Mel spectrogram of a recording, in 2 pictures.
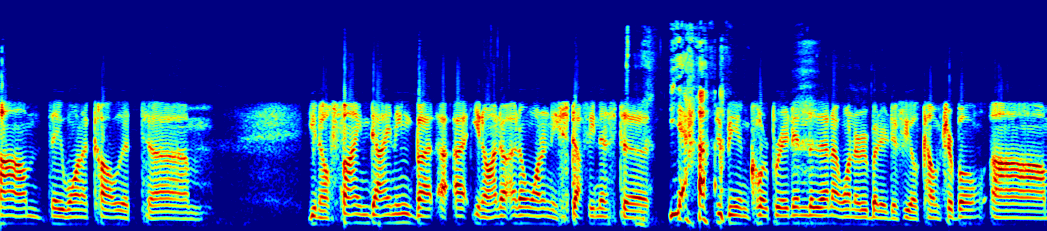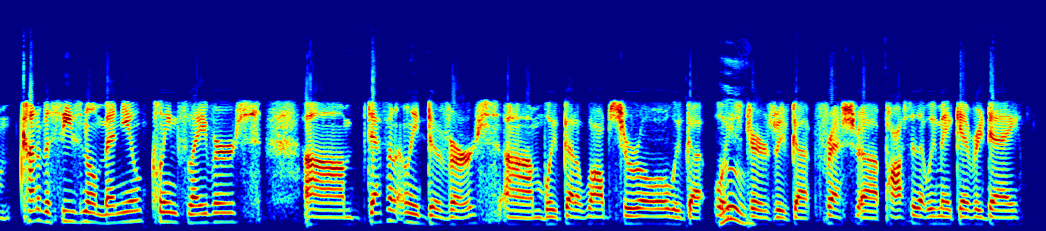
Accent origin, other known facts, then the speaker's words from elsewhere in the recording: Maine, United States; Oh, man. I grew up in Maine on a potato farm.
